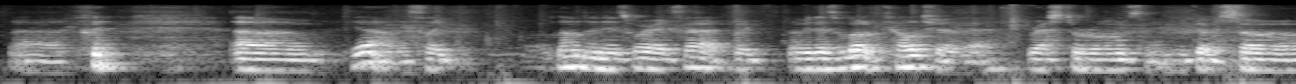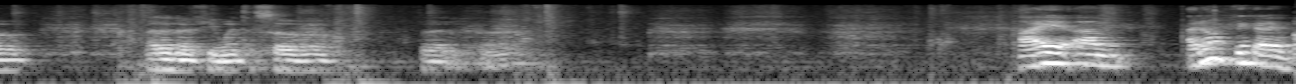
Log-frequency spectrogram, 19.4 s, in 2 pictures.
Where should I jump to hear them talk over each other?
none

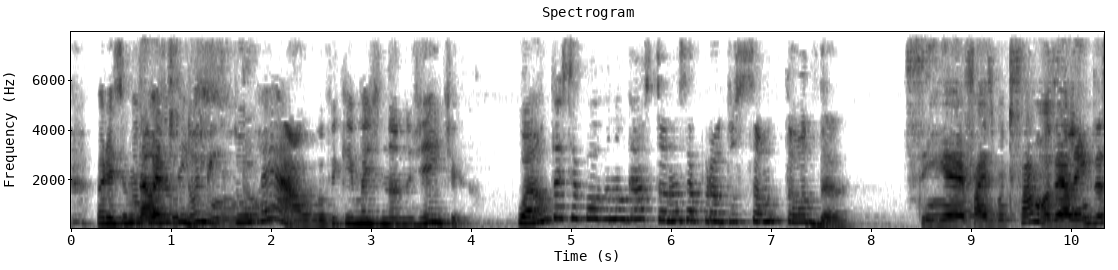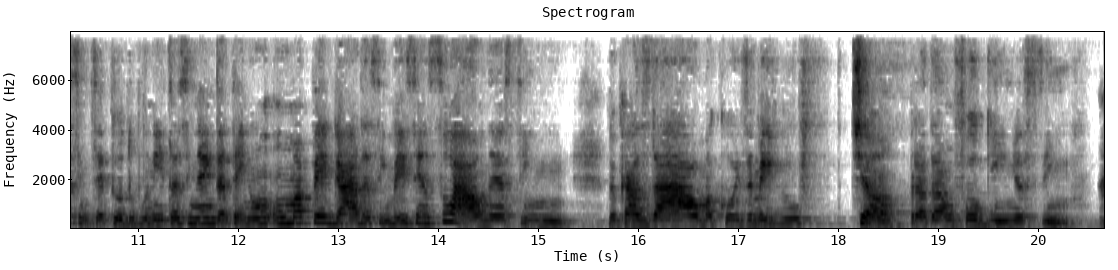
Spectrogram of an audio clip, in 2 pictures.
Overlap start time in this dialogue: 0.6 s

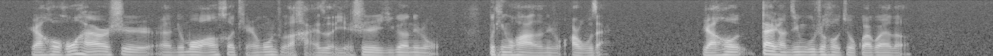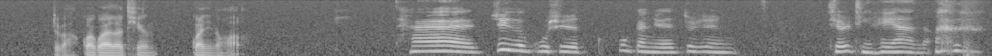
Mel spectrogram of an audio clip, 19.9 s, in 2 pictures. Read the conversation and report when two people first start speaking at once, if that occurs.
none

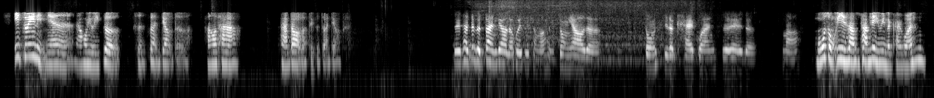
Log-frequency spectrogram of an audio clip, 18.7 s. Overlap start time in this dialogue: none

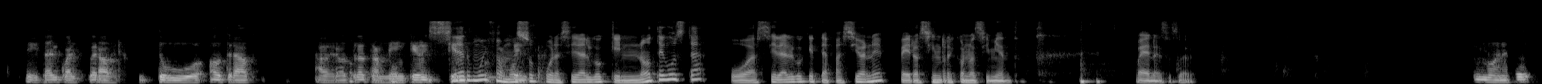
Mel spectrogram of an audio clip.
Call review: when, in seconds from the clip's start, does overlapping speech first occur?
3.5 s

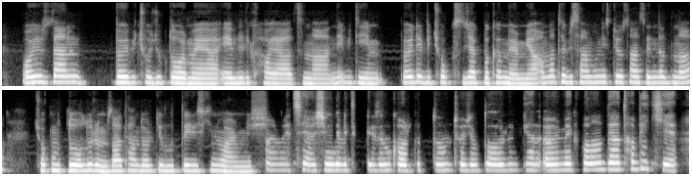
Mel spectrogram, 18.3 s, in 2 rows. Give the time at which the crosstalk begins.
none

